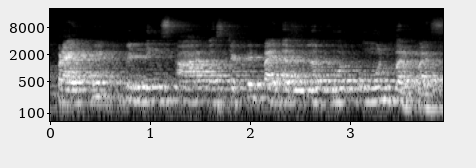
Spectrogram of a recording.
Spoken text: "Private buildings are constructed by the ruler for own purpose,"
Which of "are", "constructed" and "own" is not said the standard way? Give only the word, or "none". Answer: constructed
